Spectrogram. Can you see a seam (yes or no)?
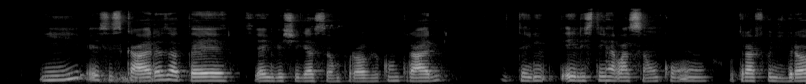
yes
